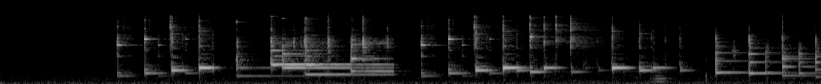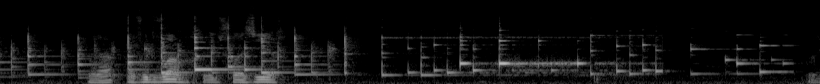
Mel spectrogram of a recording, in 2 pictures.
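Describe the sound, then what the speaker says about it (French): Ringtones and notification tones previewed one after another in the sound settings of an Oppo A9 2020 smartphone: bright, melodic electronic jingles in short bursts, loud and close, with a French-speaking voice commenting between and over them. "c'est là où vous définissez les sonneries que vous voulez écouter pour vos téléphones"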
